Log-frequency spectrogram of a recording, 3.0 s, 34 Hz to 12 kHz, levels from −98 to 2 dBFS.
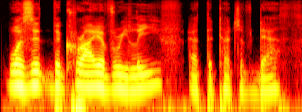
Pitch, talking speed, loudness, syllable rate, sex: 115 Hz, 220 wpm, -18 LUFS, 4.3 syllables/s, male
